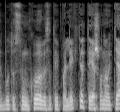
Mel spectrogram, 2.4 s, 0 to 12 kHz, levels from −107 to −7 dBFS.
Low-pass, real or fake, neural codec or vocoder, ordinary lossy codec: 10.8 kHz; real; none; AAC, 32 kbps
